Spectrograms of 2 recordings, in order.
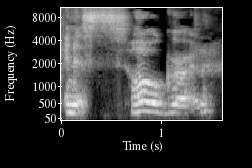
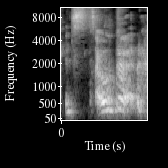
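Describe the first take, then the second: First: Slow, savoured so good; gushing slowly over the book; drawn-out gush. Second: Said in the usual way. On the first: Real, not acted. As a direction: stretch it out, dreamy.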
